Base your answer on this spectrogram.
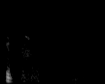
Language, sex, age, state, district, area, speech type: Odia, female, 45-60, Odisha, Sundergarh, rural, conversation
